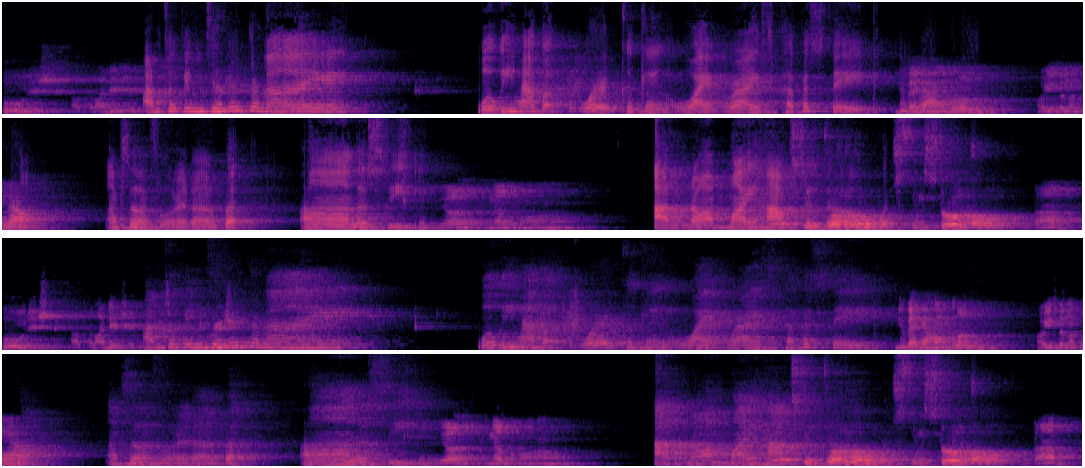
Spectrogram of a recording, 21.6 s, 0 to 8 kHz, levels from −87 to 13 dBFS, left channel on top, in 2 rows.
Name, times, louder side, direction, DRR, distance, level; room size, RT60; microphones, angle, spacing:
voice 1, 0.0-2.3 5.3-5.8 8.9-9.7 10.3-11.0 15.0-16.5 21.0-21.4, right 2 dB, 85° right, 2 dB, 1.0 m, -41 dB
voice 2, 1.4-3.4 4.8-8.6 9.0-9.8 10.8-11.1 11.8-13.2 13.8-15.1 17.3-19.7, left 4 dB, 85° left, 6 dB, 0.7 m, -35 dB
voice 3, 18.5-20.8, equal, ahead, 1 dB, 0.7 m, -31 dB
9.8 x 5.7 x 3.5 m, 1.5 s
head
